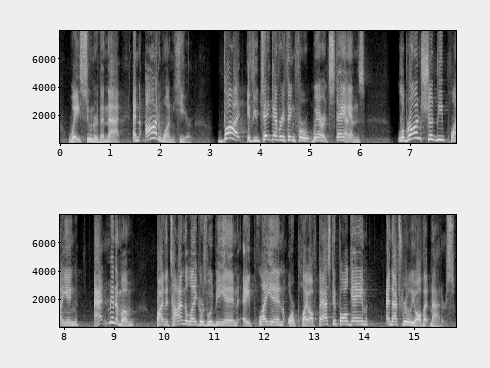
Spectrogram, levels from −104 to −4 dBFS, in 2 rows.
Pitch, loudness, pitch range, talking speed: 185 Hz, -26 LUFS, 145-215 Hz, 165 wpm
